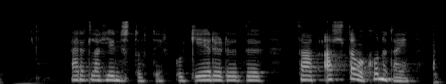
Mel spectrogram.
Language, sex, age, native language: Icelandic, female, 30-39, Icelandic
